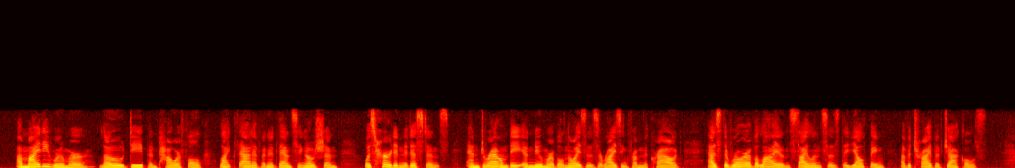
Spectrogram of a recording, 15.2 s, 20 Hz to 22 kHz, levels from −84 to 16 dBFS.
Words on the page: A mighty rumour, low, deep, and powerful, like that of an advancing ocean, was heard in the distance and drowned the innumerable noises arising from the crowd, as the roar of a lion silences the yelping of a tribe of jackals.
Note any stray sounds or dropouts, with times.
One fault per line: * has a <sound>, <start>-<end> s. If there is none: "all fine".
all fine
